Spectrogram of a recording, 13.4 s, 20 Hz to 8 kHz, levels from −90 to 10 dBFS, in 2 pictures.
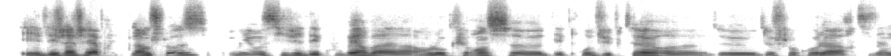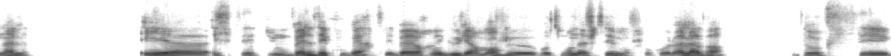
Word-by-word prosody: et 150 Hz, -, -2 dB
déjà, 175 Hz, +7 st, +5 dB
j'ai 190 Hz, -2 st, +4 dB
appris 155 Hz, -, +2 dB
plein 220 Hz, +3 st, +2 dB
de 230 Hz, -, +3 dB
choses, 250 Hz, 0 st, -1 dB, 0.2 s
mais 170 Hz, -1 st, -12 dB
aussi 160 Hz, +7 st, -1 dB
j'ai 210 Hz, -3 st, -1 dB
découvert 160 Hz, +4 st, +2 dB
ben, 155 Hz, -4 st, 0 dB
en 150 Hz, -, -8 dB
l'occurrence, 180 Hz, +3 st, +1 dB
heu, 155 Hz, -2 st, -2 dB
des 160 Hz, -, -10 dB
producteurs, 180 Hz, +1 st, 0 dB
heu, 145 Hz, -2 st, -8 dB
de 145 Hz, -2 st, -3 dB
de 160 Hz, -, -9 dB
chocolat 170 Hz, -1 st, -2 dB
artisanal 160 Hz, +7 st, -4 dB, 0.8 s
et 180 Hz, -2 st, +7 dB
heu 150 Hz, -1 st, +3 dB
et -, -, -6 dB
c'était 155 Hz, +10 st, -8 dB
une 150 Hz, -3 st, -6 dB
belle 225 Hz, +10 st, +5 dB
découverte 215 Hz, 0 st, 0 dB
et 155 Hz, -, -5 dB
d'ailleurs 130 Hz, -3 st, +3 dB
régulièrement, 160 Hz, +3 st, +2 dB
je 175 Hz, -7 st, +2 dB
retourne 175 Hz, +4 st, -2 dB
acheter 170 Hz, +5 st, -2 dB
mon 210 Hz, -1 st, -4 dB
chocolat 170 Hz, 0 st, -2 dB
là-bas, 180 Hz, -4 st, +4 dB, 0.6 s
donc 165 Hz, -1 st, -3 dB, 0.2 s
c'est 150 Hz, -2 st, +1 dB
170 Hz, 180 wpm, -25 LUFS, 155-190 Hz, 0.8 s, et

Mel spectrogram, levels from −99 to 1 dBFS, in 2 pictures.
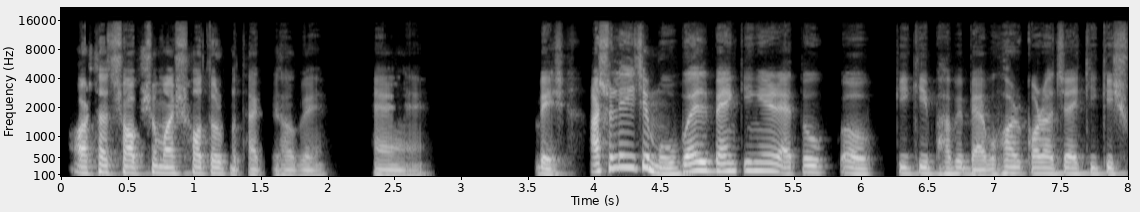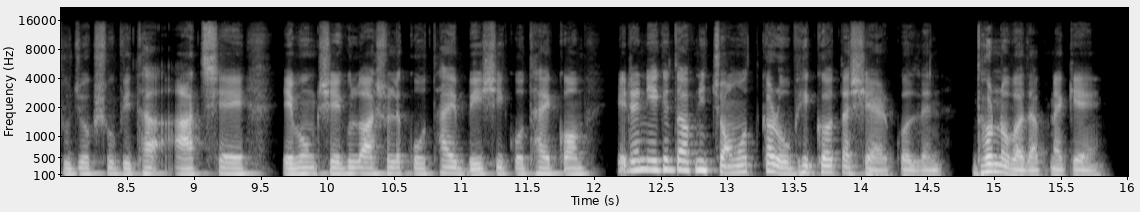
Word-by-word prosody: অর্থাৎ 145 Hz, +2 st, +2 dB
সবসময় 140 Hz, -1 st, +2 dB
সতর্ক 140 Hz, -3 st, 0 dB
থাকতে 110 Hz, -1 st, -6 dB
হবে 105 Hz, -1 st, -3 dB, 0.5 s
হ্যাঁ 100 Hz, -2 st, -2 dB, 0.9 s
বেশ! 115 Hz, -2 st, +2 dB, 0.3 s
আসলে 255 Hz, +9 st, +2 dB
এই -, -, -1 dB
যে 260 Hz, -, +5 dB
মোবাইল 175 Hz, +11 st, +4 dB
ব্যাংকিং 185 Hz, +2 st, +1 dB
এর 180 Hz, -, +2 dB
এত 135 Hz, -, -11 dB, 0.4 s
ও -, -, +4 dB, 0.3 s
কি, 135 Hz, -, -2 dB
কি 140 Hz, -, 0 dB
ভাবে 130 Hz, +1 st, 0 dB
ব্যবহার 115 Hz, +7 st, 0 dB
করা 130 Hz, -1 st, +2 dB
যায়, 130 Hz, -1 st, +2 dB
কি, 125 Hz, -, -2 dB
কি 130 Hz, -, -1 dB
সুযোগ 125 Hz, +1 st, -1 dB
সুবিধা 125 Hz, +1 st, -1 dB, 0.3 s
আছে? 125 Hz, +1 st, -1 dB, 0.4 s
এবং 130 Hz, +2 st, +4 dB
সেগুলো 135 Hz, 0 st, +2 dB
আসলে 135 Hz, +1 st, -1 dB
কোথায় 130 Hz, +3 st, 0 dB
বেশি 125 Hz, +3 st, 0 dB
কোথায় 125 Hz, 0 st, 0 dB
কম? 125 Hz, -1 st, +3 dB, 0.3 s
এটা 205 Hz, -, +2 dB
নিয়ে 215 Hz, -1 st, +4 dB
কিন্তু 220 Hz, -1 st, +3 dB
আপনি 210 Hz, 0 st, +5 dB
চমৎকার 160 Hz, +4 st, +1 dB
অভিজ্ঞতা 150 Hz, +2 st, 0 dB
শেয়ার 100 Hz, -5 st, 0 dB
করলেন। 100 Hz, -1 st, -1 dB, 0.4 s
ধন্যবাদ 155 Hz, -, +5 dB
আপনাকে। 105 Hz, -1 st, -3 dB
130 Hz, 160 wpm, -23 LUFS, 120-150 Hz, 0.9 s, যে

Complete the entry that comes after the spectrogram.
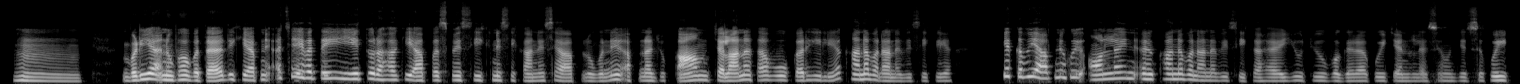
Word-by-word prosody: हम्म। 160 Hz, -4 st, -6 dB
बढ़िया 235 Hz, +7 st, +7 dB
अनुभव 210 Hz, +1 st, +4 dB
बताया 175 Hz, -1 st, +5 dB
देखिए 220 Hz, -1 st, -1 dB
आपने। 220 Hz, +3 st, +1 dB
अच्छा 280 Hz, -, -6 dB
ये -, -, +5 dB
बताइए 280 Hz, -1 st, +2 dB, 0.2 s
ये 255 Hz, -, +6 dB
तो 265 Hz, -, +4 dB
रहा 215 Hz, -2 st, +2 dB
कि 215 Hz, +1 st, -1 dB
आपस 195 Hz, 0 st, -4 dB
में 200 Hz, -, 0 dB
सीखने-सिखाने 185 Hz, -4 st, -6 dB
से 180 Hz, +1 st, -9 dB
आप 160 Hz, -1 st, -1 dB
लोगों 165 Hz, 0 st, -6 dB
ने 220 Hz, +6 st, 0 dB
अपना 180 Hz, 0 st, -2 dB
जो 175 Hz, +1 st, -14 dB
काम 205 Hz, +1 st, +5 dB
चलाना 175 Hz, +5 st, +5 dB
था 200 Hz, -, +1 dB
वो 200 Hz, -, 0 dB
कर 185 Hz, 0 st, 0 dB
ही 200 Hz, 0 st, -6 dB
लिया 185 Hz, +7 st, -6 dB
खाना 240 Hz, -3 st, +2 dB
बनाना 170 Hz, -8 st, -3 dB
भी 155 Hz, 0 st, -13 dB
सीख 160 Hz, +1 st, -17 dB
लिया। 170 Hz, 0 st, -9 dB
क्या 400 Hz, -, -7 dB
कभी 350 Hz, +1 st, +2 dB
आपने 315 Hz, +3 st, -3 dB
कोई 330 Hz, +1 st, -3 dB, 0.2 s
ऑनलाइन 275 Hz, +3 st, 0 dB
अ, 250 Hz, -1 st, 0 dB
खाना 245 Hz, 0 st, 0 dB
बनाना 190 Hz, -6 st, -4 dB
भी 180 Hz, 0 st, -11 dB
सीखा 165 Hz, -1 st, -11 dB
है? 165 Hz, 0 st, -6 dB
यूट्यूब 175 Hz, -1 st, -12 dB
वग़ैरह 165 Hz, 0 st, -6 dB
कोई 170 Hz, +2 st, -10 dB
चैनल 160 Hz, -1 st, -10 dB
ऐसे 160 Hz, +1 st, -9 dB
हो 170 Hz, -, -12 dB
जिससे 170 Hz, 0 st, -13 dB
कोई 190 Hz, +2 st, -2 dB
185 Hz, 210 wpm, -20 LUFS, 165-225 Hz, 0.2 s, बढ़िया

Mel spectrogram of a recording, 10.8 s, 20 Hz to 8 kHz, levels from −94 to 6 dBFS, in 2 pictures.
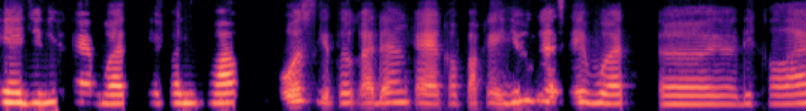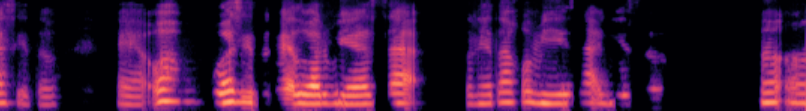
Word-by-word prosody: Iya 275 Hz, -1 st, +10 dB
jadinya 260 Hz, +2 st, +3 dB
kayak 255 Hz, -1 st, 0 dB
buat 240 Hz, 0 st, +6 dB, 0.2 s
event 255 Hz, 0 st, +2 dB
kampus 250 Hz, -, +3 dB
gitu, 255 Hz, -, -6 dB
kadang 270 Hz, -, -2 dB
kayak 240 Hz, 0 st, 0 dB
kepake 240 Hz, +2 st, -8 dB
juga 310 Hz, +1 st, -1 dB
sih 280 Hz, -, -1 dB
buat, 240 Hz, -1 st, +3 dB, 0.2 s
eee, 225 Hz, 0 st, 0 dB
di -, -, -7 dB
kelas 235 Hz, +2 st, -2 dB
gitu, 215 Hz, -, -18 dB, 0.5 s
kayak 215 Hz, -1 st, -10 dB
wah 300 Hz, 0 st, +4 dB, 0.2 s
puas 275 Hz, +2 st, +5 dB
itu 255 Hz, -, -6 dB
kayak -, -, +1 dB
luar 235 Hz, 0 st, +8 dB
biasa 230 Hz, +2 st, 0 dB, 0.5 s
ternyata 235 Hz, +3 st, -7 dB
aku 280 Hz, -, -6 dB
bisa 240 Hz, +1 st, -1 dB, 0.2 s
gitu. 230 Hz, +7 st, -15 dB, 0.7 s
Heeh. 265 Hz, -1 st, -1 dB
245 Hz, 160 wpm, -21 LUFS, 230-260 Hz, 0.7 s, Iya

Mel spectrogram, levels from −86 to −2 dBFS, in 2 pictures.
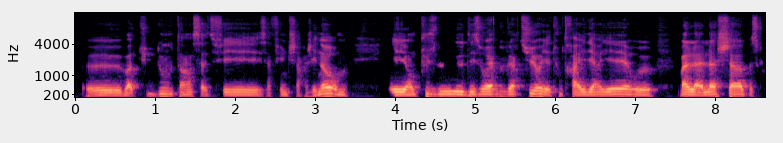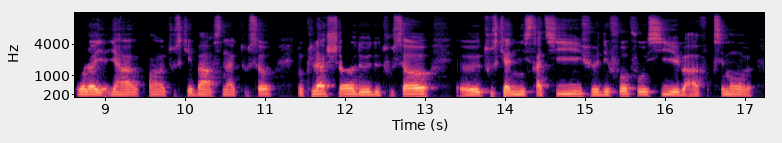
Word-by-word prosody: heu, 95 Hz, +1 st, +1 dB
bah, -, -, +1 dB
tu 110 Hz, -, -14 dB
te 105 Hz, -, -13 dB
doutes, 120 Hz, -1 st, -5 dB
hein, 105 Hz, +1 st, -3 dB
ça 105 Hz, -1 st, -7 dB
te -, -, -14 dB
fait 100 Hz, -1 st, -2 dB
ça 100 Hz, -1 st, -15 dB
fait 100 Hz, -, -10 dB
une 100 Hz, -, -6 dB
charge 100 Hz, 0 st, -12 dB
énorme 105 Hz, 0 st, +3 dB, 0.6 s
et 105 Hz, 0 st, +7 dB
en 105 Hz, 0 st, +1 dB
plus 110 Hz, +1 st, -6 dB
de 110 Hz, 0 st, +3 dB
des 110 Hz, +1 st, -2 dB
horaires 110 Hz, 0 st, +5 dB
d'ouverture, 115 Hz, +2 st, 0 dB
il 115 Hz, -, +3 dB
y -, -, +4 dB
a -, -, 0 dB
tout 105 Hz, +1 st, -14 dB
le -, -, -20 dB
travail 105 Hz, -1 st, +1 dB
derrière, 105 Hz, +1 st, +3 dB
heu, 100 Hz, +5 st, 0 dB, 0.3 s
bah, 105 Hz, -, +4 dB
l'a 100 Hz, -2 st, +5 dB
l'achat 110 Hz, +1 st, +3 dB
parce -, -, -11 dB
que, -, -, -26 dB
voilà, 110 Hz, 0 st, +5 dB
il 100 Hz, -, -2 dB
y 110 Hz, -, -2 dB
a 105 Hz, 0 st, -1 dB
aura 105 Hz, -1 st, -10 dB, 0.2 s
ben, 105 Hz, -, -5 dB
tout 105 Hz, -, -21 dB
ce -, -, -11 dB
qui -, -, -13 dB
est -, -, 0 dB
bar, 105 Hz, 0 st, -1 dB
snack, 105 Hz, -1 st, -8 dB
tout -, -, -23 dB
ça, 110 Hz, 0 st, -1 dB, 0.3 s
donc 110 Hz, +1 st, -8 dB
l'achat 115 Hz, 0 st, +3 dB
de 105 Hz, -2 st, +2 dB
de 100 Hz, 0 st, -3 dB
tout 95 Hz, -, -16 dB
ça, 120 Hz, +4 st, +5 dB, 0.4 s
heu, 105 Hz, +1 st, +3 dB
tout 120 Hz, +3 st, -11 dB
ce -, -, -7 dB
qui -, -, 0 dB
est -, -, +7 dB
administratif, 110 Hz, +3 st, -2 dB
des 105 Hz, 0 st, -1 dB
fois 115 Hz, +2 st, -1 dB
il -, -, -15 dB
faut 110 Hz, -, -3 dB
aussi, 105 Hz, 0 st, 0 dB
bah, -, -, -3 dB
forcément, 110 Hz, 0 st, -3 dB
heu, -, -, -7 dB
105 Hz, 235 wpm, -23 LUFS, 105-110 Hz, 0.6 s, et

